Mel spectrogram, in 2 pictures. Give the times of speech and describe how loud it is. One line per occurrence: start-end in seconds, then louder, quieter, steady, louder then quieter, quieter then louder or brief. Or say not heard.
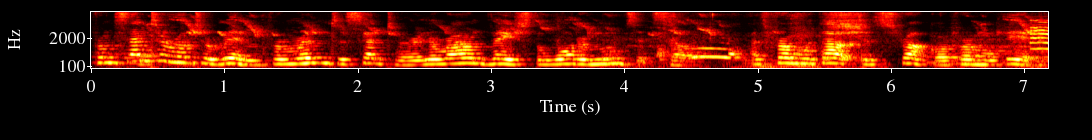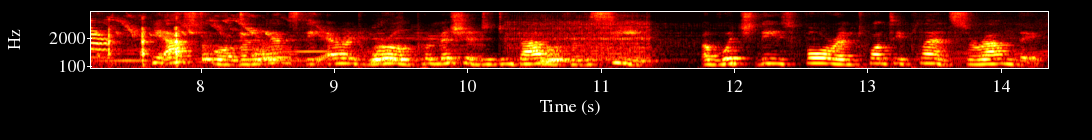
0.0-14.3 steady.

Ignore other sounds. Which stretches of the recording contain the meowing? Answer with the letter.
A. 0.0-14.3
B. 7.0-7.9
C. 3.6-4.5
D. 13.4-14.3
B.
